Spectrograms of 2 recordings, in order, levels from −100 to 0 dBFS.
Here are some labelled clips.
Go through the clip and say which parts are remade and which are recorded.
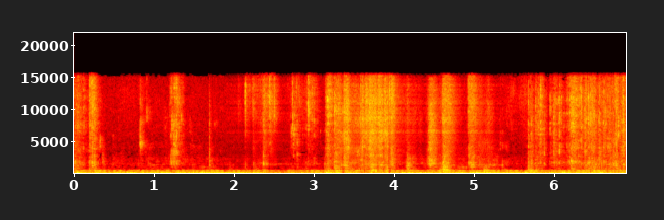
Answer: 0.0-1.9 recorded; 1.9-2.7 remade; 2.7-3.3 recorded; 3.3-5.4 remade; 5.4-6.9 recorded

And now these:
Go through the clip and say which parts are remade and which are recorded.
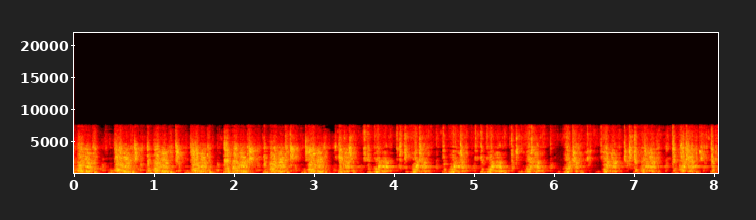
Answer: 0.0-5.3 recorded; 5.3-7.4 remade; 7.4-8.1 recorded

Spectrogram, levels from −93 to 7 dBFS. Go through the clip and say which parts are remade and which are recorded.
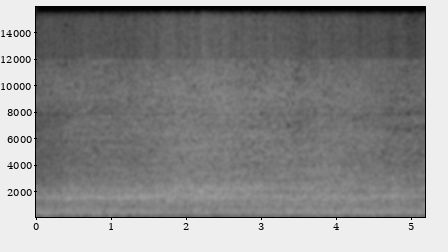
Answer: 0.0-4.1 recorded; 4.1-4.6 remade; 4.6-5.2 recorded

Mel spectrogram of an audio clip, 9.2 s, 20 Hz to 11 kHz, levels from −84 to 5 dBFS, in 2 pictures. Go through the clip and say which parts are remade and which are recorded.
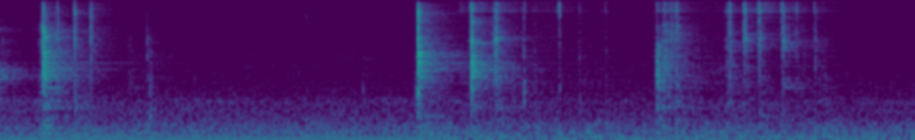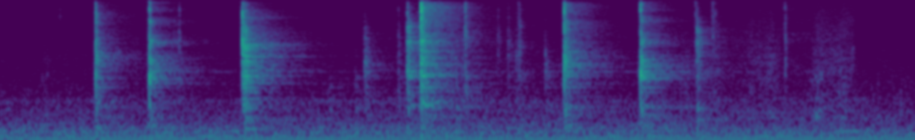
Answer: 0.0-2.3 recorded; 2.3-4.7 remade; 4.7-9.2 recorded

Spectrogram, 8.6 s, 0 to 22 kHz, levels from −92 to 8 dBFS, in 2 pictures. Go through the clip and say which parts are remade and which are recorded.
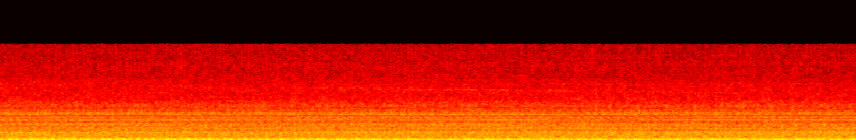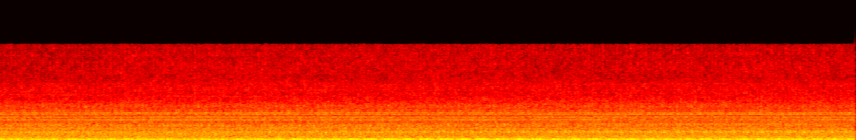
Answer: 0.0-8.6 recorded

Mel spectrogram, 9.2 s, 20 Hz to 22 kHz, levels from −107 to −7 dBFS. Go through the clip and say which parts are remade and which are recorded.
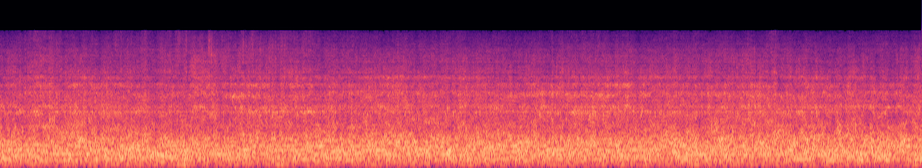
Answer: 0.0-9.2 remade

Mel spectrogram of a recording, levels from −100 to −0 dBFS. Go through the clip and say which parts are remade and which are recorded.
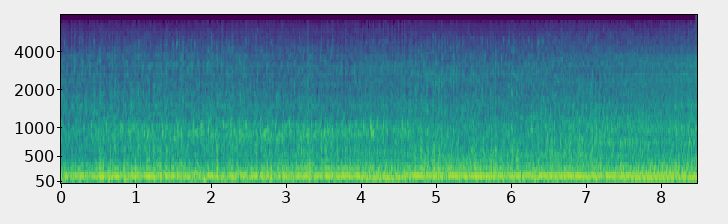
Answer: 0.0-4.0 remade; 4.0-4.6 recorded; 4.6-7.6 remade; 7.6-8.5 recorded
